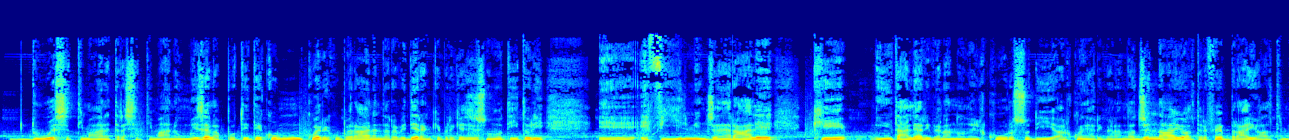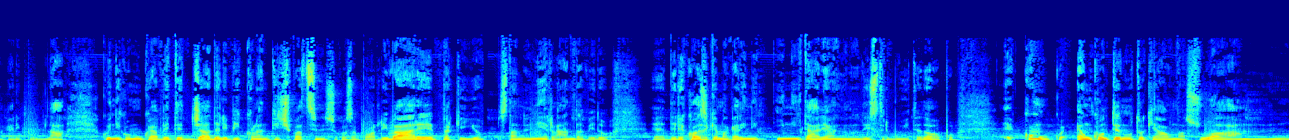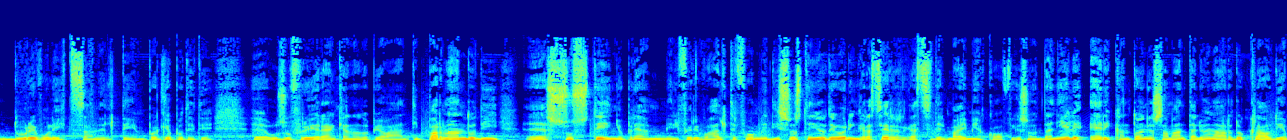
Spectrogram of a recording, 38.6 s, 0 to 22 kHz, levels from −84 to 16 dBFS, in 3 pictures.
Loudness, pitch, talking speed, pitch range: -22 LUFS, 125 Hz, 185 wpm, 115-140 Hz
